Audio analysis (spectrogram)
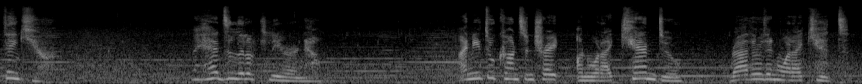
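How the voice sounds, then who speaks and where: An actress playing an earnest young female ruler in a video game cutscene, speaking in a measured, formal and resolute way. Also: on the high side, animated. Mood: determined. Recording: orchestral music behind the voice.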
